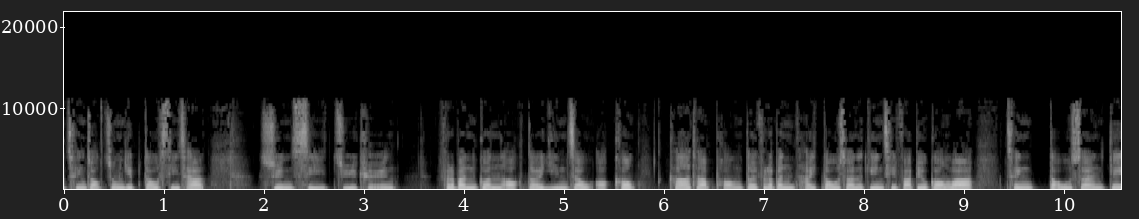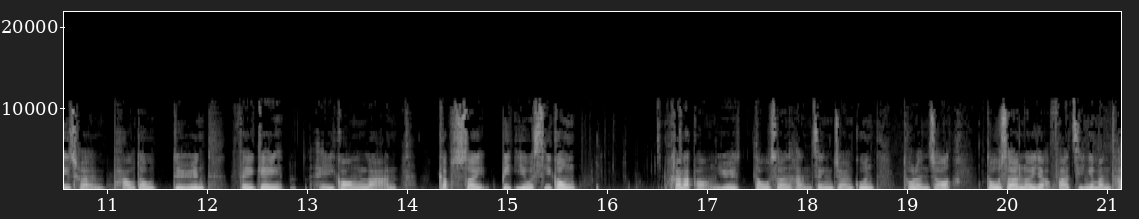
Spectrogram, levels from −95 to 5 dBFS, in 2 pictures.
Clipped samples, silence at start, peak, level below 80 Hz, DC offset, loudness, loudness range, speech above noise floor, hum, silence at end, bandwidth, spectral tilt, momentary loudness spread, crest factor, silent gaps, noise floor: under 0.1%; 0.05 s; -8 dBFS; -66 dBFS; under 0.1%; -30 LUFS; 4 LU; 41 dB; none; 0 s; 11.5 kHz; -5.5 dB/octave; 9 LU; 22 dB; none; -70 dBFS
